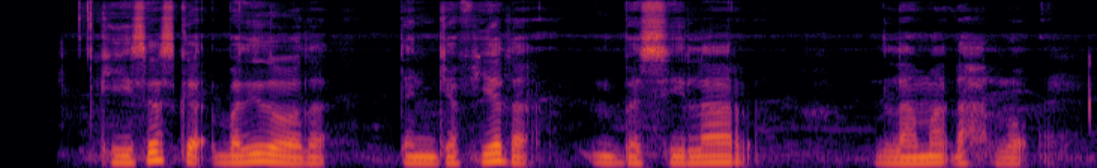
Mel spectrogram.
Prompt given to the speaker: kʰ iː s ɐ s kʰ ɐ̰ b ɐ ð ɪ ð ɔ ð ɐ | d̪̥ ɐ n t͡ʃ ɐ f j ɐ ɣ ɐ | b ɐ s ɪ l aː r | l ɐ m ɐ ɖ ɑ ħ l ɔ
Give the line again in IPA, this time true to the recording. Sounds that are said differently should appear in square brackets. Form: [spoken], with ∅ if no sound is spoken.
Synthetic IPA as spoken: kʰ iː s ɐ s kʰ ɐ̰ b ɐ ð ɪ ð [ɔː] ð ɐ | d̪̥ ɐ n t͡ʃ ɐ f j ɐ [ð] ɐ | b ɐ s ɪ l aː r | l ɐ m ɐ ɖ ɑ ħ l ɔ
